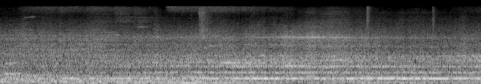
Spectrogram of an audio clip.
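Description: Freight train rolling past close by, with a low rumble from the wagons. About half a second in, a steady, even hum sets in as the Ferrosur diesel locomotive draws level.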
